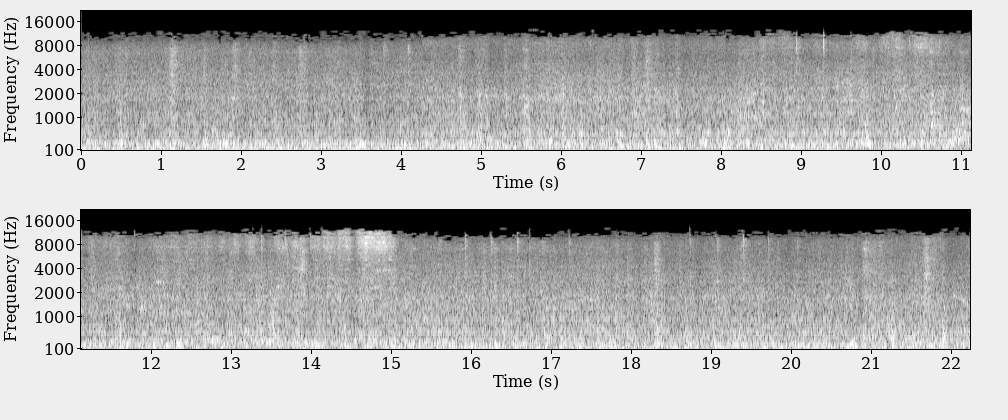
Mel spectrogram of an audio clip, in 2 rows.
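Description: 2 ft 6 in narrow-gauge diesel train running, heard from aboard: a steady engine hum under the clickety-clack of wheels over rail joints. A brief high wheel squeal comes about fifteen seconds in.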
